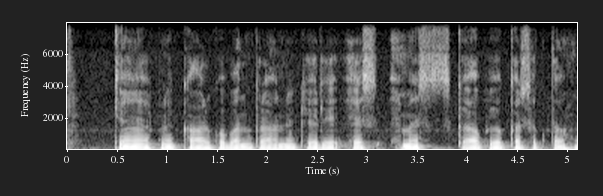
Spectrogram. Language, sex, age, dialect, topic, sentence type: Hindi, male, 18-24, Awadhi Bundeli, banking, question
